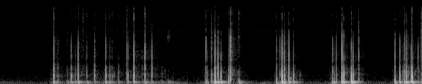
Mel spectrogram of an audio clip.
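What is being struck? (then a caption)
Porous konjac face sponge. Long nails tap and scratch across the porous surface of a pink, heart-shaped konjac face sponge held in the hand. A run of quick, soft taps is followed by four denser bursts of scratching, each a dull, muffled patter weighted toward the low end with very little brightness. Each touch dies away almost instantly.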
